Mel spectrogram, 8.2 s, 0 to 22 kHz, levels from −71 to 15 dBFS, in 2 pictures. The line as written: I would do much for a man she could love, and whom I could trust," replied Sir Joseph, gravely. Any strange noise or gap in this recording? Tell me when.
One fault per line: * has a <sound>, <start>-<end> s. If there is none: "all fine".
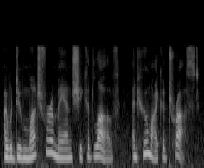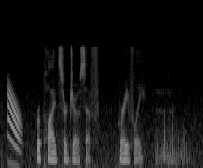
* has a chirp, 4.2-4.5 s
* has a sigh, 7.1-8.0 s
